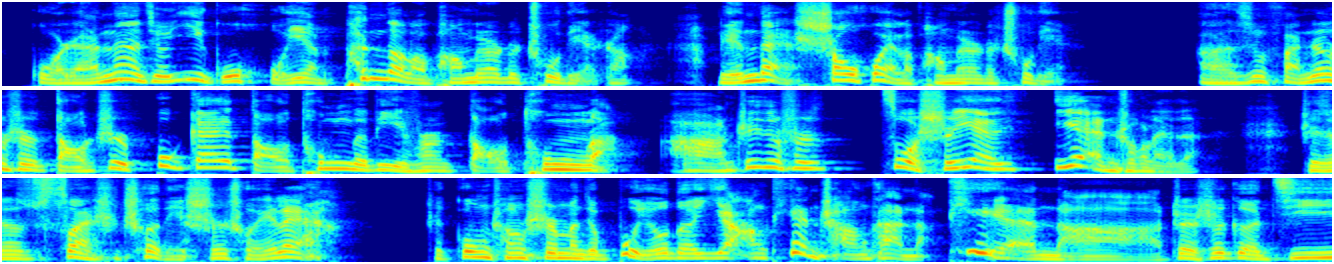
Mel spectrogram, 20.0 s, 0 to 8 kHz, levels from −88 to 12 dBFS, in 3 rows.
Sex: male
